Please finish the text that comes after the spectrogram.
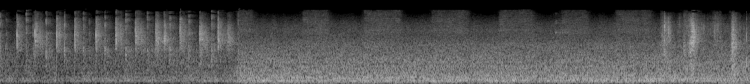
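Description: Spray painting a second coat onto an Aerospoke wheel: quick hissing spurts at first, then a steady, close, unbroken spray hiss that continues to the end with a few brief swells.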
